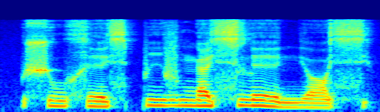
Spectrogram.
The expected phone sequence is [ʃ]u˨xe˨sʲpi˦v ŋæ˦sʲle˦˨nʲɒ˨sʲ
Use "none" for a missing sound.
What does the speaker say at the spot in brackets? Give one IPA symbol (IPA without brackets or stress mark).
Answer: ʃ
